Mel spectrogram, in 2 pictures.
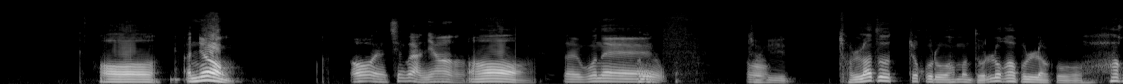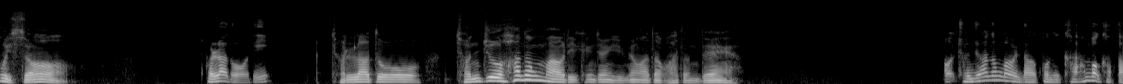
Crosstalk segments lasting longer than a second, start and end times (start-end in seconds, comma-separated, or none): none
